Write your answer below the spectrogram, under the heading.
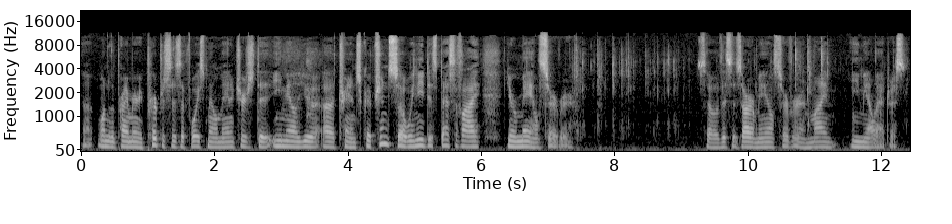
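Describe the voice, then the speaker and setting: A man presenting a software tutorial as a casual screencast walkthrough, explaining things informally in a creaky voice. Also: mid-range voice, steady tone, normal speed, a little hiss or hum.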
